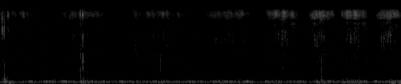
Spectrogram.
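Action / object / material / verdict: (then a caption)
scrape / fabric-covered plastic phone case / tweed fabric / none. Long acrylic nails scratch and tap on an empty pink phone case with a tweed fabric back and a silicone rim. Bright, dry rasping bursts rise and fall in uneven strokes over a steady low hum, with sharp little clicks from the taps between the scratches.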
